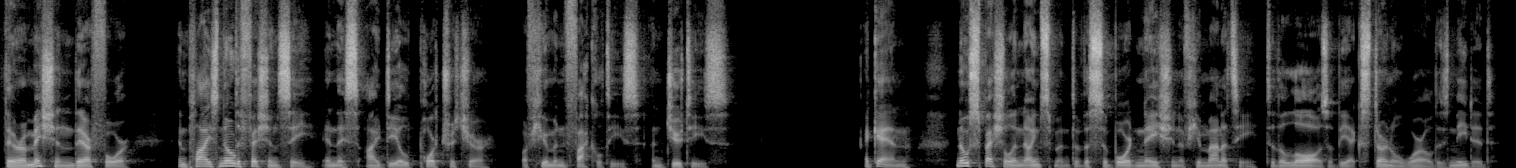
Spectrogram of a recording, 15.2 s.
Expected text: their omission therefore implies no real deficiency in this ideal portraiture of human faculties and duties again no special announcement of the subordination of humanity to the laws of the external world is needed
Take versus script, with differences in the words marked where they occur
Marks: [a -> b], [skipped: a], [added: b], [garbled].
their omission therefore implies no [skipped: real] deficiency in this ideal portraiture of human faculties and duties again no special announcement of the subordination of humanity to the laws of the external world is needed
